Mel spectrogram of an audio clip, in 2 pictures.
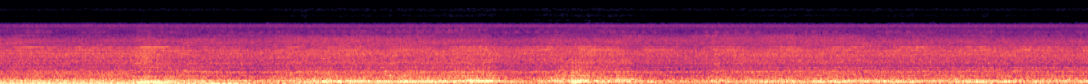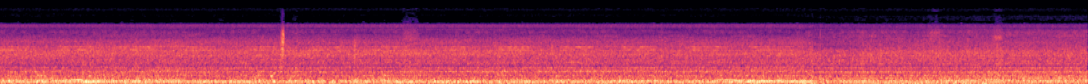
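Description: Diesel engine of a small bus running steadily at low revs as it creeps through deep mud ruts, its pitch shifting about two seconds in and then holding.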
